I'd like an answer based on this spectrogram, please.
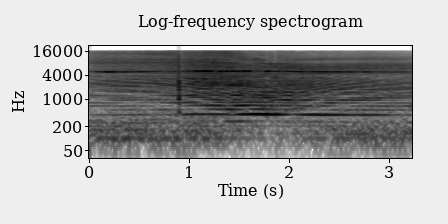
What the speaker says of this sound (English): Coming by, putting the gear out as it goes by.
